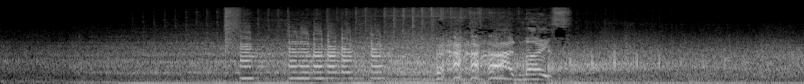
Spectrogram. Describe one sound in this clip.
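A heavy truck approaches with a loud engine rumble and roars past close by.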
